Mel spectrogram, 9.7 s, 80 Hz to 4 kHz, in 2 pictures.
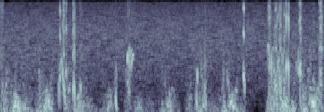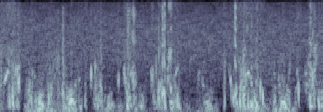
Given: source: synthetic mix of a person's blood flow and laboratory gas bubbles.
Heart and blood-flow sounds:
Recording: Doppler ultrasound of blood flow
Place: precordium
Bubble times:
0.00-0.08 s: bubbles
0.88-1.07 s: bubbles
1.10-1.19 s: bubbles
1.21-1.27 s: bubbles
1.73-1.82 s: bubbles
1.90-2.06 s: bubbles
2.94-3.15 s: bubbles
3.65-3.73 s: bubbles
4.03-4.61 s: bubbles
4.79-5.22 s: bubbles
5.33-5.91 s: bubbles
6.05-6.45 s: bubbles
6.64-6.70 s: bubbles
6.73-6.98 s: bubbles
7.14-7.62 s: bubbles
8.23-8.87 s: bubbles
9.30-9.72 s: bubbles
From the record:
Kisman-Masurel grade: 242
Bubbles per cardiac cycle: several, 3 to 8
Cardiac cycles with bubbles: 100%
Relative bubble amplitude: moderate (0.250 to 0.450)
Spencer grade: 3 (all of the cardiac periods contain showers or single bubble signals, but not dominating or overriding the cardiac motion signals)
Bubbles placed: only in the low amplitude regions of the cardiac cycle

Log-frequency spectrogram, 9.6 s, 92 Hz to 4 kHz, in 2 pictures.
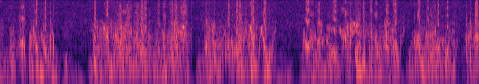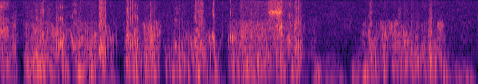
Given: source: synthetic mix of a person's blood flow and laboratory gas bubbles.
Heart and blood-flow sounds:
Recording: Doppler ultrasound of blood flow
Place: precordium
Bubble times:
0.05-0.57 s: bubbles
0.63-0.69 s: bubbles
0.89-1.91 s: bubbles
2.02-2.77 s: bubbles
2.99-4.58 s: bubbles
4.63-4.99 s: bubbles
5.01-5.96 s: bubbles
6.01-7.01 s: bubbles
7.04-7.86 s: bubbles
8.44-9.24 s: bubbles
From the record:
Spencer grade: 4 (maximum detectable bubble signal sounding continuously throughout systole and diastole of every cardiac period, and overriding the amplitude of the normal cardiac signals)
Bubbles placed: anywhere in the cardiac cycle

